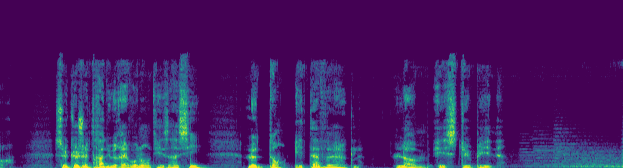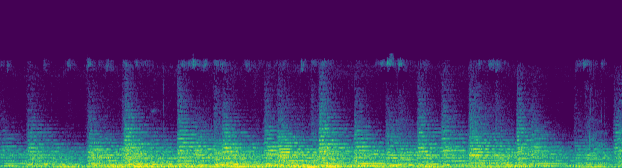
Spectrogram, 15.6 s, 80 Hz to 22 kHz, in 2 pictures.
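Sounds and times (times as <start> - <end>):
speech: 0.7 - 6.4
bells of the north tower of Notre-Dame cathedral pealing: 6.5 - 15.5.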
